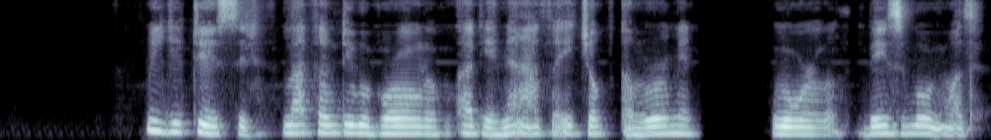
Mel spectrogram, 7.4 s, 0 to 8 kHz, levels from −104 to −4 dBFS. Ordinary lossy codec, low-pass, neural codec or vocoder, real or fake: none; none; codec, 16 kHz, 0.5 kbps, FunCodec, trained on LibriTTS, 25 frames a second; fake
